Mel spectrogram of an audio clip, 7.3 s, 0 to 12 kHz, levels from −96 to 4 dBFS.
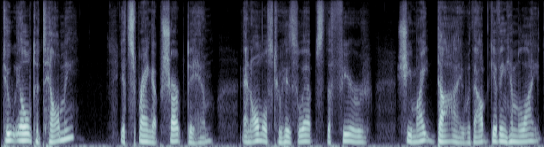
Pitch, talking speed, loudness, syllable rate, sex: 140 Hz, 205 wpm, -20 LUFS, 4.6 syllables/s, male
